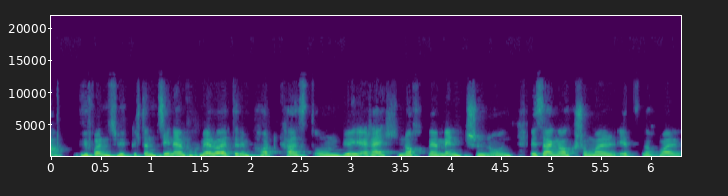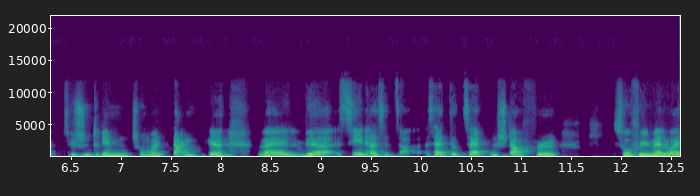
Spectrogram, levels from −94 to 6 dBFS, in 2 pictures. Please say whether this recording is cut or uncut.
cut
